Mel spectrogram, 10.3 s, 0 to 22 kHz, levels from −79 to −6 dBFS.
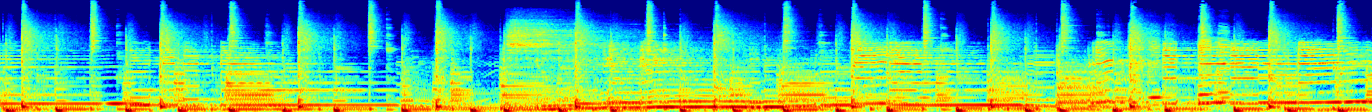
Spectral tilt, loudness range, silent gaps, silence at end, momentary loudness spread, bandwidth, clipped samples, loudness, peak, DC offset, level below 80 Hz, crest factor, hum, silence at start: -5 dB/octave; 2 LU; none; 0 s; 4 LU; over 20 kHz; under 0.1%; -15 LUFS; 0 dBFS; under 0.1%; -20 dBFS; 14 dB; none; 0 s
